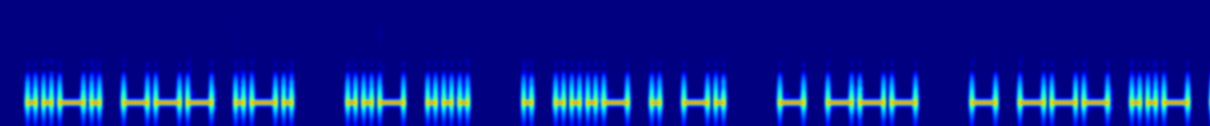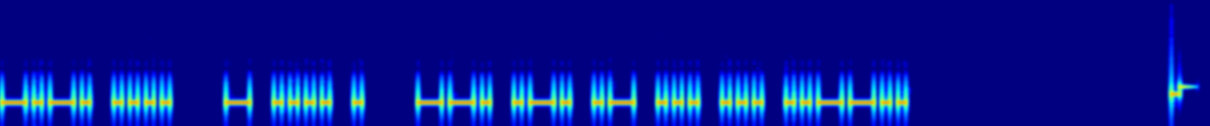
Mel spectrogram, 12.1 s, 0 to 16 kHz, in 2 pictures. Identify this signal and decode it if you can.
Morse code, heard as a keyed tone, about 28 wpm, 700 Hz. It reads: FOR US EVEN TO TOUCH THE GRASS?
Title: A Sound Of Thunder 30wpm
